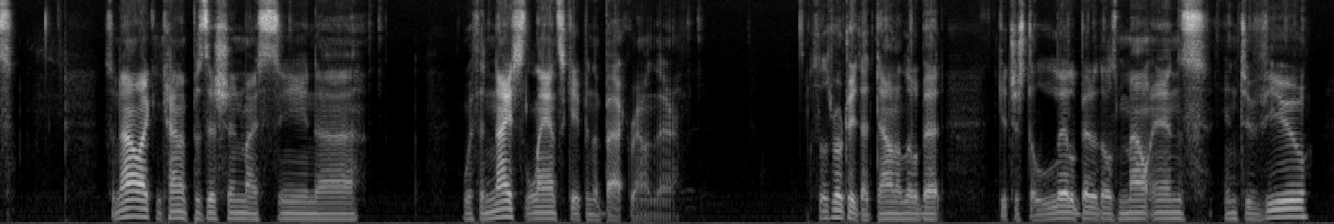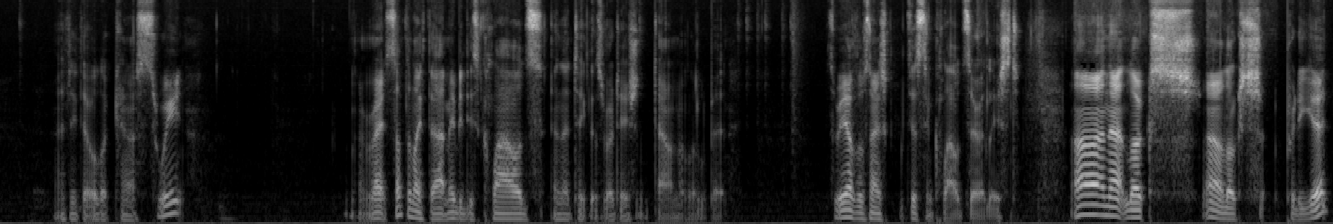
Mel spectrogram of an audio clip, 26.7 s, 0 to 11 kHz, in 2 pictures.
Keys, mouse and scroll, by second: 2.8-6.7 drag, 6.9-10.5 drag, 10.9-15.3 drag, 19.1-22.9 drag, 23.0 click.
